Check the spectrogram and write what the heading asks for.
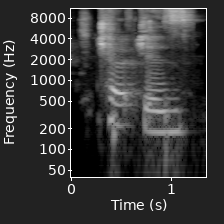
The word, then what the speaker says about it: churches: Churches, churches, or churches, churches. So you can say it with a schwa or an I. There's really not that much difference in the pronunciation in rapid speech, if I'm honest, and it depends on the person's accent. But most dictionaries and books will tell you that it's schwa.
